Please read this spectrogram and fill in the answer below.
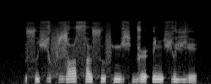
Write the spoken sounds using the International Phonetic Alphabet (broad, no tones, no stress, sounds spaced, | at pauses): sʷ ɨ ç o f ɮ ə˞ sˤ ɘ sʷ i f mʲ ɘ ç ɡ ə˞ ʔ ɘ ɲ ç u vʲ e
